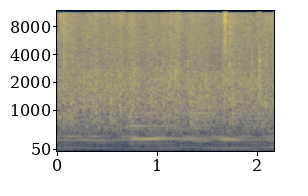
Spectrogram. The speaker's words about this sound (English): While you clap your hands again, oh, let your hand clap be louder, sir.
